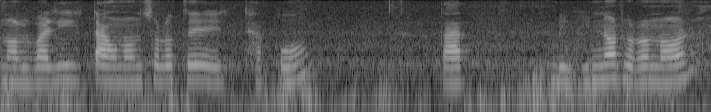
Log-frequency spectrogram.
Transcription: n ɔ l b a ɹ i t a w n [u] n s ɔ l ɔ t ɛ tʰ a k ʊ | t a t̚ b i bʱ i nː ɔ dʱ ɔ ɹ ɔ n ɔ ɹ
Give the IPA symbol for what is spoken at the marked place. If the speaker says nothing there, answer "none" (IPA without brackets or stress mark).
ɔ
